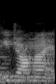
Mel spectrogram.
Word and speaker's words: Ijeoma: to be like, oh, actually it's pronounced Ijeoma, and so you guys should all say Ijeoma because that's what it is.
